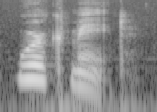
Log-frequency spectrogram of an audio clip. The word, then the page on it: workmate: American English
